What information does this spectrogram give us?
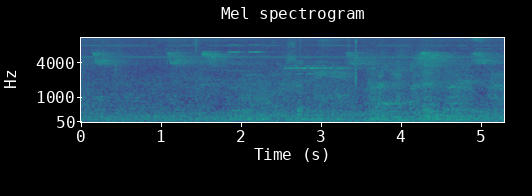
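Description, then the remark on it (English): Soft outdoor ambience in a forest of kadamba trees: birds chirping in short, repeated bursts over a faint, steady buzz of bees, all quiet with no voices. “I want to bring you back to that forest of kadamba trees where there's just the buzzing of bees and the chirping of birds.”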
